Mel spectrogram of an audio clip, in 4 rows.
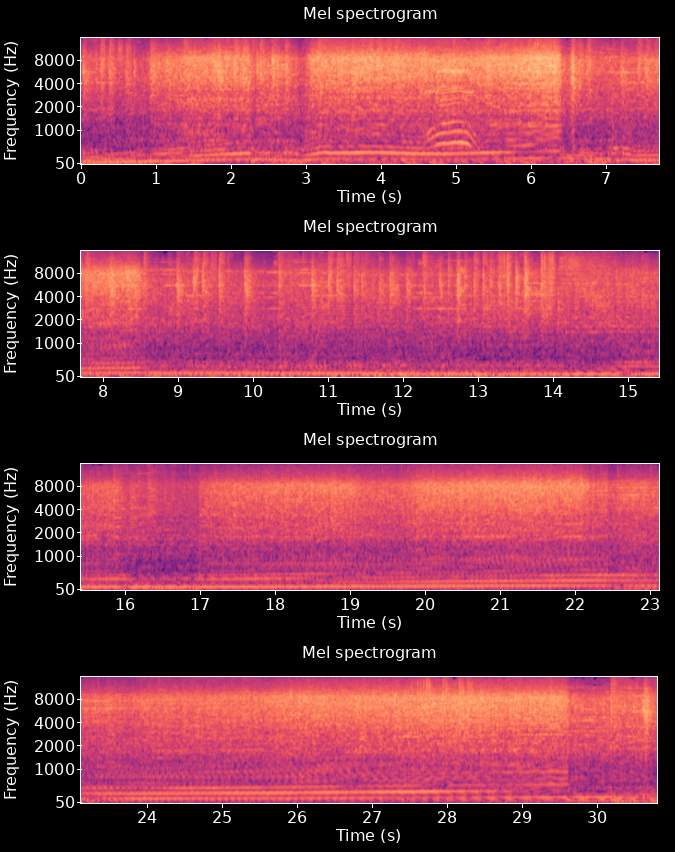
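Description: Subaru flat-four engine in a ZAZ-968M, heard from inside the cabin, pulling under full acceleration. The revs climb over the first six seconds and drop sharply with a gear change about seven seconds in. They then rise slowly and steadily in a long, tall gear of the diesel gearbox as the car works toward its top speed.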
